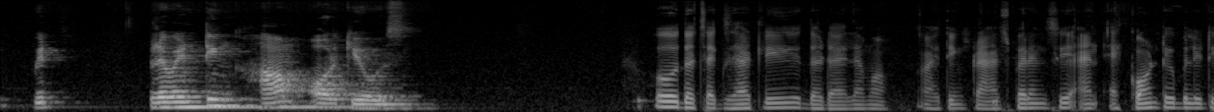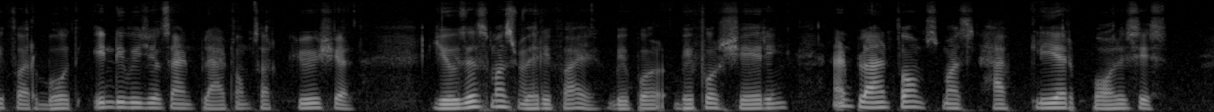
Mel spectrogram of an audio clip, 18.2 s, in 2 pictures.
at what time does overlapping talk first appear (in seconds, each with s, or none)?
none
